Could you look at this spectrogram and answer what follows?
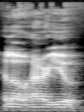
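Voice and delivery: hushed, low greeting; low-pitched greeting. Shown as a demonstration. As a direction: keep the voice low and calm so you seem respectful. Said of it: "toning my voice, way low".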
